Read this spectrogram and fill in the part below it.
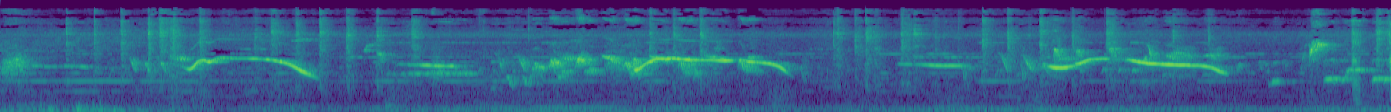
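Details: Competition white-rumped shama in prime season, stimulated to sing in the multi-faceted style; clear slurred whistles that rise and then fall, repeated in three main phrases separated by short pauses, with scattered clicks.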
